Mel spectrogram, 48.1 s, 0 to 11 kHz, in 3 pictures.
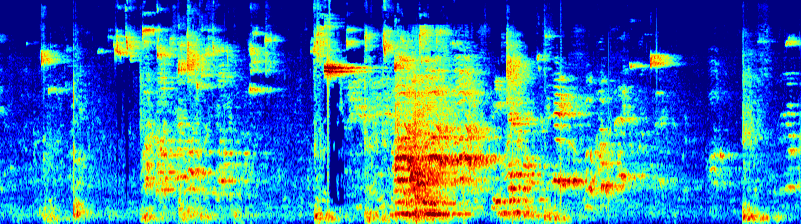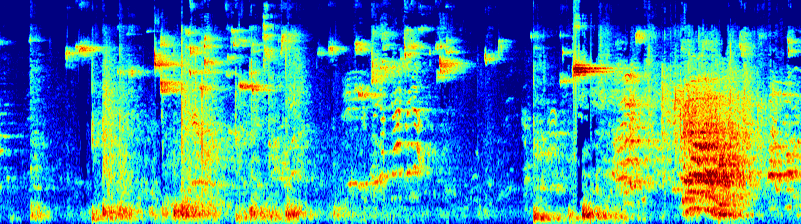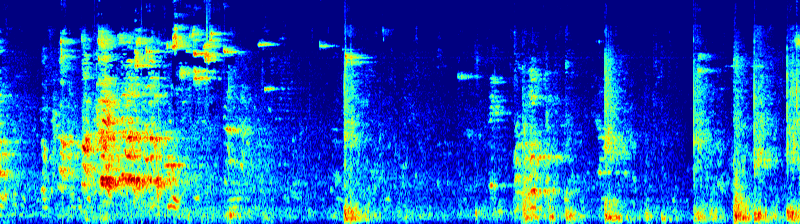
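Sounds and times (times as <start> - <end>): sneakers squeaking: 0.5 - 9.4, 10.1 - 11.5, 12.2 - 13.6, 14.8 - 32.3, 33.2 - 40.0, 41.0 - 48.0
echoing voices: 7.6 - 12.6, 28.2 - 35.7
basketball bouncing: 14.8 - 15.1, 17.8 - 18.7, 19.5 - 22.1, 26.7 - 28.2, 44.1 - 44.4, 45.9 - 46.1, 46.7 - 48.0.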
